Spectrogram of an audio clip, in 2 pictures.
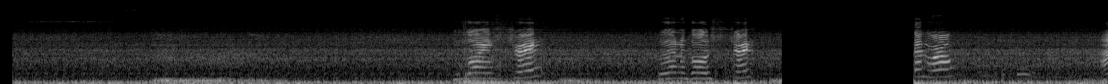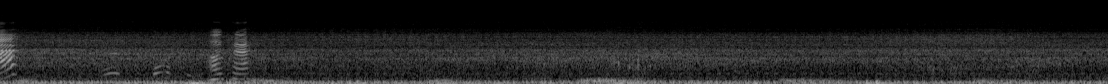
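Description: A motorcycle engine idles with a low rumble.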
